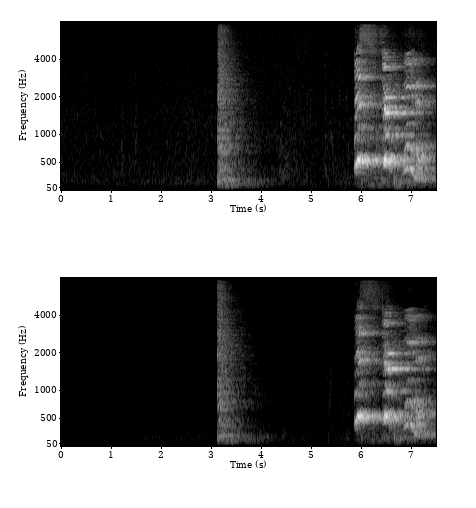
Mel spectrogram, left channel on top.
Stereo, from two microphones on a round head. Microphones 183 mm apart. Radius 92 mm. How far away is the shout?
About 1.7 m.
